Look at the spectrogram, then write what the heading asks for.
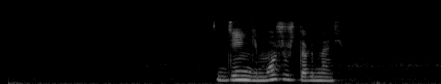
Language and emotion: Russian, neutral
